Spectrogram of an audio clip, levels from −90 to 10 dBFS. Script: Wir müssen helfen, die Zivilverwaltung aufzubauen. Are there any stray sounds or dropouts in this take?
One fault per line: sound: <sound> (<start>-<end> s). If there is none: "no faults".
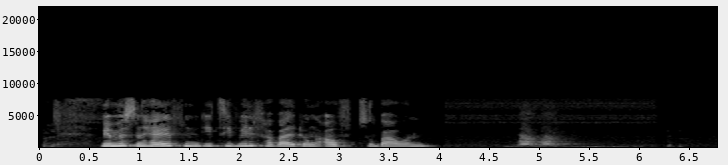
sound: bark (4.7-6.1 s)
